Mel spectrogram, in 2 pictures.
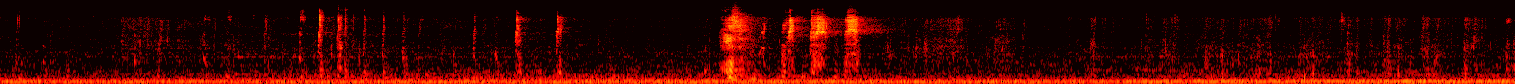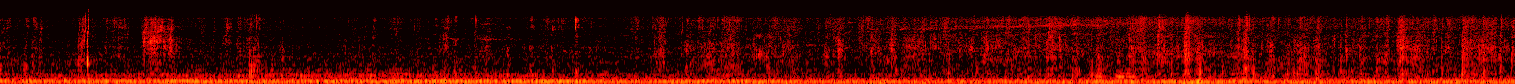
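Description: A baby macaque giving short, high squeaks: a few single ones, then four in quick succession about eight seconds in, over a steady low background hum.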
